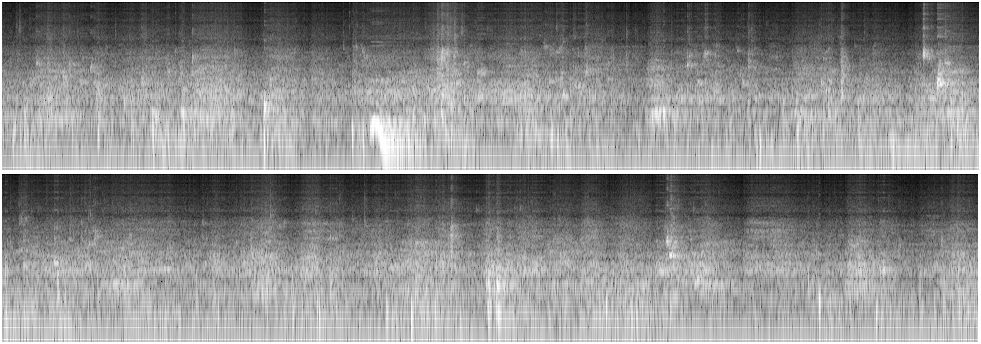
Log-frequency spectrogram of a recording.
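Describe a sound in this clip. A person wades through water, splashing steadily in an echoing tunnel.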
